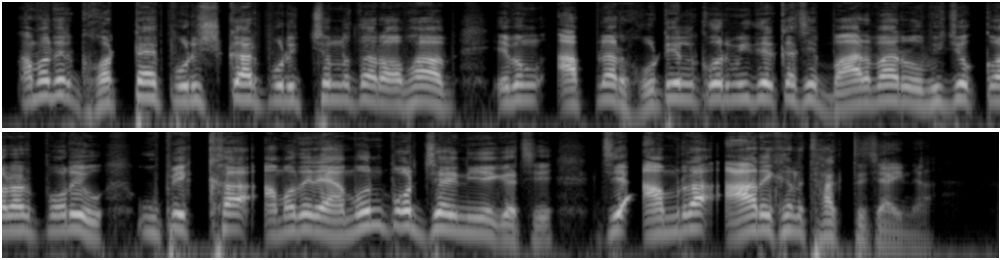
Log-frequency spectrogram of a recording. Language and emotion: Bengali, disgusted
